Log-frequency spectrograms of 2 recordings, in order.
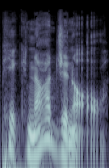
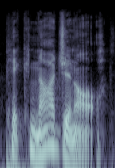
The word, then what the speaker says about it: Pycnogenol: And today we're going to be talking about something called, and this is a tough one to pronounce, so bear with me, Pycnogenol, which actually, if you look at the word, it's got a Y in it.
